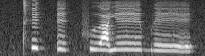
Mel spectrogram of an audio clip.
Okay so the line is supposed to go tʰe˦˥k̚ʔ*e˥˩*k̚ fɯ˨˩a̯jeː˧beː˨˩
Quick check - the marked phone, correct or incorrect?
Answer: incorrect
